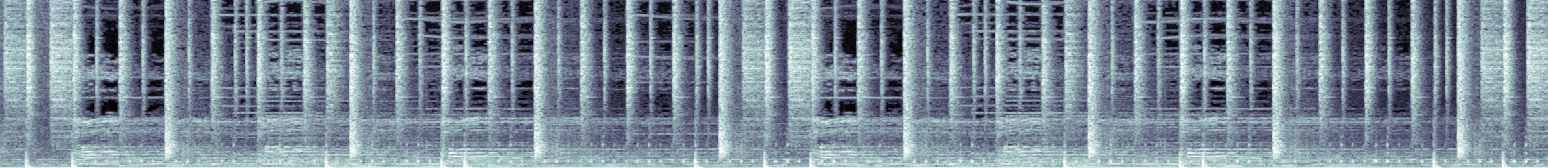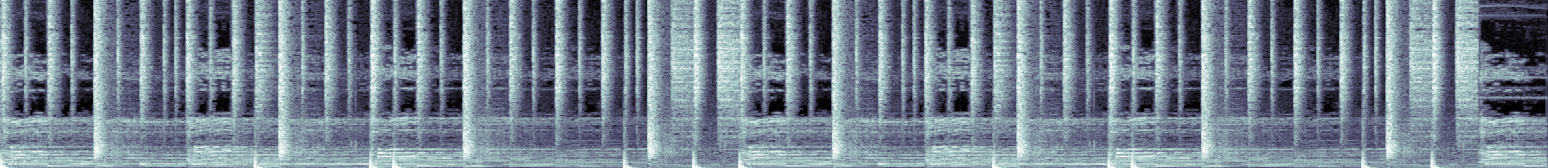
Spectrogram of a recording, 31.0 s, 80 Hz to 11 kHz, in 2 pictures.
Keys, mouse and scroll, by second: 1.0 shift+click, 1.7 shift+click, 2.0 click, 2.1 click, 2.3 ctrl+middle click, 2.4 ctrl+=, 3.1 click, 3.2 click, 3.7 click, 3.8 click, 4.0 click, 4.3 ctrl+z, 4.3 click, 4.6 click, 5.0 ctrl+-, 5.1 ctrl+=, 5.4 click, 6.6 shift+click, 6.8 shift+click, 7.2 ctrl+-, 7.5 click, 7.8 ctrl+click, 8.1 click, 8.2 shift+click, 8.6 shift+click, 8.7 shift+click, 9.4 click, 9.4 ctrl+-, 9.6 ctrl+=, 11.0 click, 11.1 ctrl+-, 11.2 ctrl+=, 11.4 ctrl+=, 11.8 shift+click, 12.3 shift+click, 12.7 shift+click, 12.8 shift+click, 13.0 ctrl+=, 13.0 ctrl+middle click, 13.2 shift+click, 13.6 click, 13.7 ctrl+scroll down 2, 13.8 ctrl+=, 14.0 shift+click, 14.2 click, 14.3 click, 14.4 ctrl+-, 14.5 ctrl+=, 14.5 scroll up 2, 14.7 click, 15.0 shift+right click, 15.1 shift+click, 15.3 shift+click, 15.7 click, 16.1 click, 16.8 shift+click, 17.1 shift+click, 17.7 click, 18.9 click, 19.1 click, 19.2 click, 19.9 click, 20.3 shift+click, 20.6 ctrl+=, 20.8 click, 20.9 click, 21.0 ctrl+=, 21.2 scroll up 2, 21.4 shift+click, 22.2 ctrl+-, 22.5 ctrl+=, 22.7 click, 22.8 click, 23.0 shift+click, 23.2 click, 23.4 click, 23.5 click, 23.8 click, 23.9 ctrl+-, 24.1 click, 24.3 click, 24.6 click, 25.8 ctrl+-, 26.0 ctrl+=, 26.1 ctrl+=, 27.3 ctrl+=, 27.3 ctrl+scroll up 1, 27.5 click, 27.7 shift+click, 27.8 click, 27.9 ctrl+-, 28.2 click, 28.4 ctrl+-, 28.5 middle click, 28.7 ctrl+=, 30.2 ctrl+-, 30.5 ctrl+-.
